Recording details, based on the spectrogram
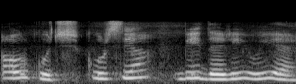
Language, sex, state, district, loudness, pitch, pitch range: Hindi, female, Uttar Pradesh, Saharanpur, -15 LUFS, 265 Hz, 245-290 Hz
